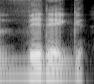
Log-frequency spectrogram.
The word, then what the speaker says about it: Wittig: the wittig reaction so that w is pronounced with a v the wittig reaction and we are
